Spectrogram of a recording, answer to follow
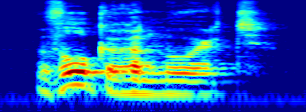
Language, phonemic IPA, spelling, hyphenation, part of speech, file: Dutch, /ˈvɔl.kə.rə(n)ˌmoːrt/, volkerenmoord, vol‧ke‧ren‧moord, noun, Nl-volkerenmoord.ogg
- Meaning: genocide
